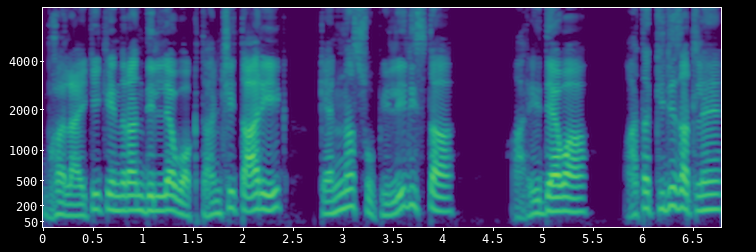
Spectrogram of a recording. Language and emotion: Goan Konkani, fearful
